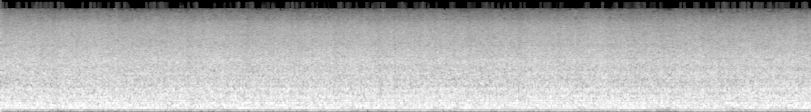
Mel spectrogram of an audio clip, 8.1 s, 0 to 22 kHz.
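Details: Vintage Kel Aire model 7000 box fan with a 3-speed Marco/McMillan motor, running on high after the motor was cleaned and oiled and the blade, grills and frame were washed. A steady, even rush of air with a low constant hum and no rattle or scrape; it runs smoothly.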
